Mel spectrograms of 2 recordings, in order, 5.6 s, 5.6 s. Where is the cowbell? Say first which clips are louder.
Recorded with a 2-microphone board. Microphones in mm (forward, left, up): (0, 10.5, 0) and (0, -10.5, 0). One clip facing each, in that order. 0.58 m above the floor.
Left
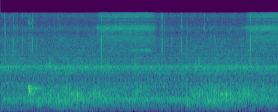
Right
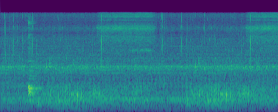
Right 5 dB; 40° right (ahead or behind), 0.9 m.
